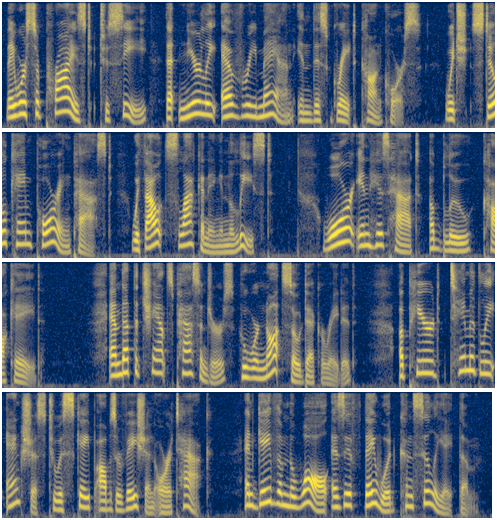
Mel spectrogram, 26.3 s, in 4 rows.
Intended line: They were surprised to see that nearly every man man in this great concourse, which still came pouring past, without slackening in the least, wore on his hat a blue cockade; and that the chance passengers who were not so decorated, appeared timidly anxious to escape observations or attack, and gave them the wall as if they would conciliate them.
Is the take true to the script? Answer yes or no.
no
